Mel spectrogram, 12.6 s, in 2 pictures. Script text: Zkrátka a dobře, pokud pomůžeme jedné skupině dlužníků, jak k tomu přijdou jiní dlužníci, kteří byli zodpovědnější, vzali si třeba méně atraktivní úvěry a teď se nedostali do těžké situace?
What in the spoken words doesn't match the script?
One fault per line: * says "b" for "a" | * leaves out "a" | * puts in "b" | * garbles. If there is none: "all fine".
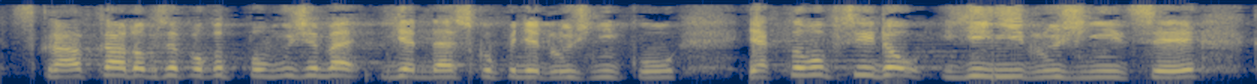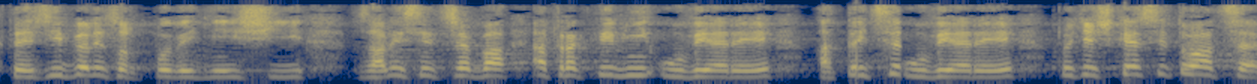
* leaves out "méně"
* says "úvěry" for "nedostali"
